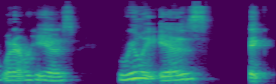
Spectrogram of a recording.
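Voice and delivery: ordinary talk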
